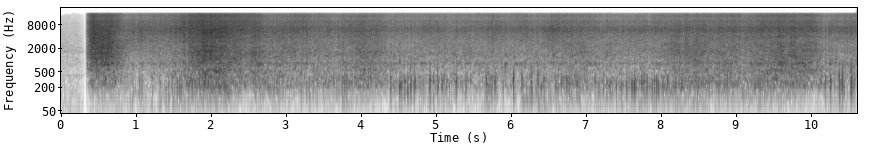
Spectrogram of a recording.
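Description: Wind buffeting the microphone and skis scraping and crackling over packed snow while the camera moves down a ski slope, a steady loud noise that starts abruptly a moment in.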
